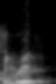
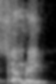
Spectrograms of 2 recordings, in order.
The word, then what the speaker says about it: Siem Reap: Siem Reap.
